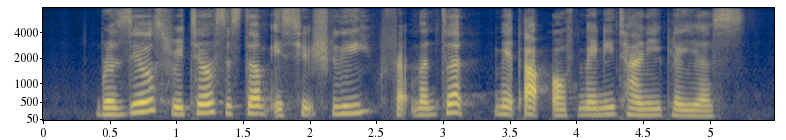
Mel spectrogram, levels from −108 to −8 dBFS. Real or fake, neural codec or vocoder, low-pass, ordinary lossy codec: fake; codec, 16 kHz, 2 kbps, FreqCodec, larger model; none; none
